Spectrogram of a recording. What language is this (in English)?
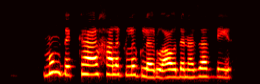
Pashto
